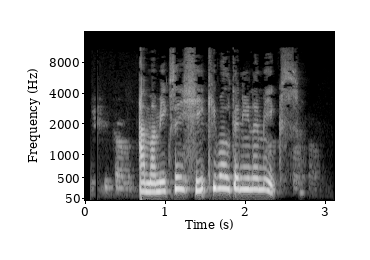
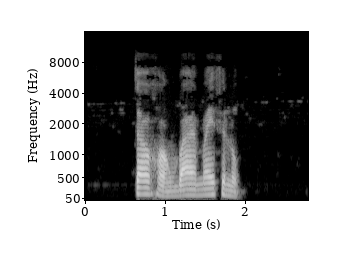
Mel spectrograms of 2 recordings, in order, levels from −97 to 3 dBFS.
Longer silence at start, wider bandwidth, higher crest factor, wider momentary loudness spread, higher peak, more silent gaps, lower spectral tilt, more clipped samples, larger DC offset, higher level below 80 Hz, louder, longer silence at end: second, 0.25 s vs 0.65 s; first, 11.5 kHz vs 7.6 kHz; about the same, 16 dB vs 20 dB; first, 21 LU vs 8 LU; about the same, 0 dBFS vs -2 dBFS; neither; about the same, -6 dB/octave vs -7 dB/octave; neither; neither; about the same, -60 dBFS vs -58 dBFS; first, -16 LUFS vs -19 LUFS; second, 0.45 s vs 0.85 s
